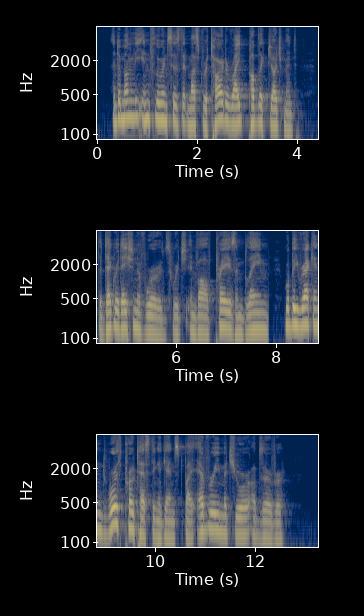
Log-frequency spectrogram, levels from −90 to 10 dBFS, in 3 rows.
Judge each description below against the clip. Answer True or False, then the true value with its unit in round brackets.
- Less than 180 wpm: True (135 wpm)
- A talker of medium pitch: True (145 Hz)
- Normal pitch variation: True (4.3 semitones)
